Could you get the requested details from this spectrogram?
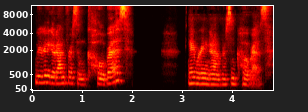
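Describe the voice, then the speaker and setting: Counting reps and offering short, upbeat cues, a woman instructs a casual exercise class. Her medium-pitched voice moves at a normal speed with fairly even intonation, heard from a distant microphone in a reverberant room.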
